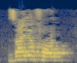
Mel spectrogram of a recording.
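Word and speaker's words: xylophone: ওয়ার্ডের প্রথমে যদি x বসে, সেই ক্ষেত্রে আমরা যা সাউন্ড উচ্চারণ করব বা বাংলায় বর্গীয় যা সাউন্ড উচ্চারণ করব, যেমন জাইলোফোন, জেরক্স, জিনন এটসেট্রা।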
